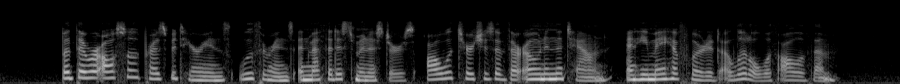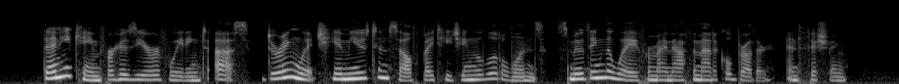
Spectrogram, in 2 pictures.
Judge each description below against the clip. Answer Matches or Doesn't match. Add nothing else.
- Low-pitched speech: Doesn't match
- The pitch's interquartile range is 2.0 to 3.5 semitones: Doesn't match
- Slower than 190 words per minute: Doesn't match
